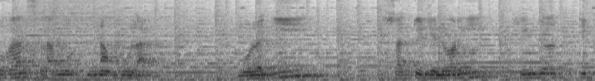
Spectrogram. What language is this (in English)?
Malay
